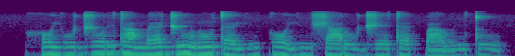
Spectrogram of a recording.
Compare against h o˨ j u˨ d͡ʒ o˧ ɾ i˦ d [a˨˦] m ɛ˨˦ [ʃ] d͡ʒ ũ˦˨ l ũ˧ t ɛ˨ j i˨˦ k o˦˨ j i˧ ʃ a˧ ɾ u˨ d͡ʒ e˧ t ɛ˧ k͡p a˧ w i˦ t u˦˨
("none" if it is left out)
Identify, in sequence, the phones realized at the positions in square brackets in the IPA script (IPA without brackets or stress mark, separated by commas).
a˦˨, none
